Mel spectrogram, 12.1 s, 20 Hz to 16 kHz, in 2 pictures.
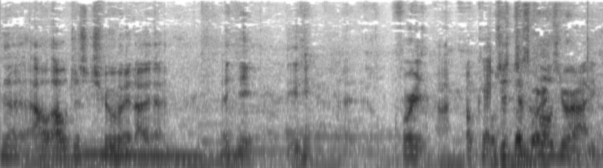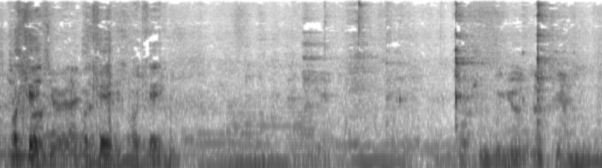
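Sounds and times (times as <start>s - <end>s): background music held notes: 0.0s - 12.0s
cutlery clinking on plate: 9.0s - 11.7s.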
